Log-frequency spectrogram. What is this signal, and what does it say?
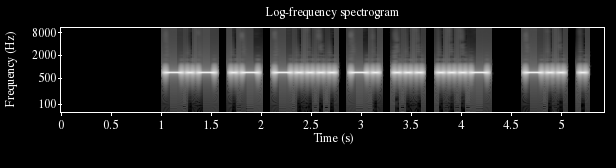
Morse code, heard as a keyed tone, about 22 wpm, 700 Hz. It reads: KA6NSV DE
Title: USA Callsign DE Callsign 22wpm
